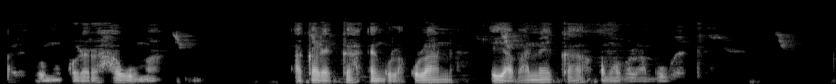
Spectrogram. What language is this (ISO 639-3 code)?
koo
